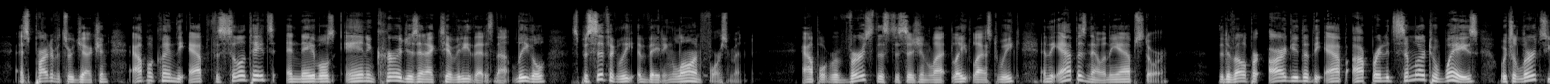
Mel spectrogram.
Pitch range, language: 115-155 Hz, English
